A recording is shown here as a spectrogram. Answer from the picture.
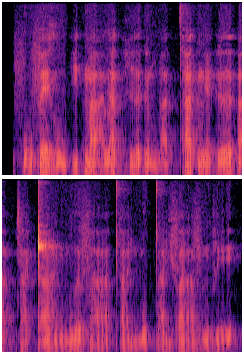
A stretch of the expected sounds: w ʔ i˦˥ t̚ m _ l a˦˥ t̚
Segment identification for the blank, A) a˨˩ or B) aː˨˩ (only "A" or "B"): B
